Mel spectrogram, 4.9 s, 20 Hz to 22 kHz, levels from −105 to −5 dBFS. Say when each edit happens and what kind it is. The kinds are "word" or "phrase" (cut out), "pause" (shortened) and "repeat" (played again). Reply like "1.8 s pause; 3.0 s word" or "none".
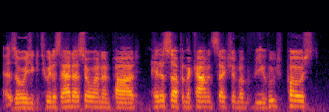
2.2 s pause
